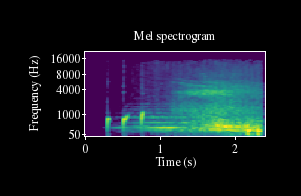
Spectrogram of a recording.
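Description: Animated intro sound effects: three quick rising bloops about a quarter second apart, each a little higher in pitch, then a swelling whoosh that builds into the intro music.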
